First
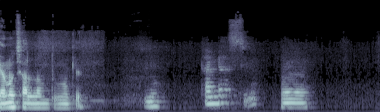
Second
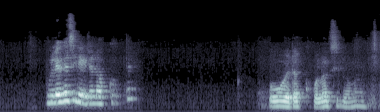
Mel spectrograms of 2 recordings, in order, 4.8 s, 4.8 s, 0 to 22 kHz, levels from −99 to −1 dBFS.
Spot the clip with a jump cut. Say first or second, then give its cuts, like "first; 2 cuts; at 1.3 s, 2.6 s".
first; 1 cut; at 1.8 s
